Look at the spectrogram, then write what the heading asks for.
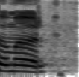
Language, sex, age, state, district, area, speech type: Bodo, female, 18-30, Assam, Chirang, rural, read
